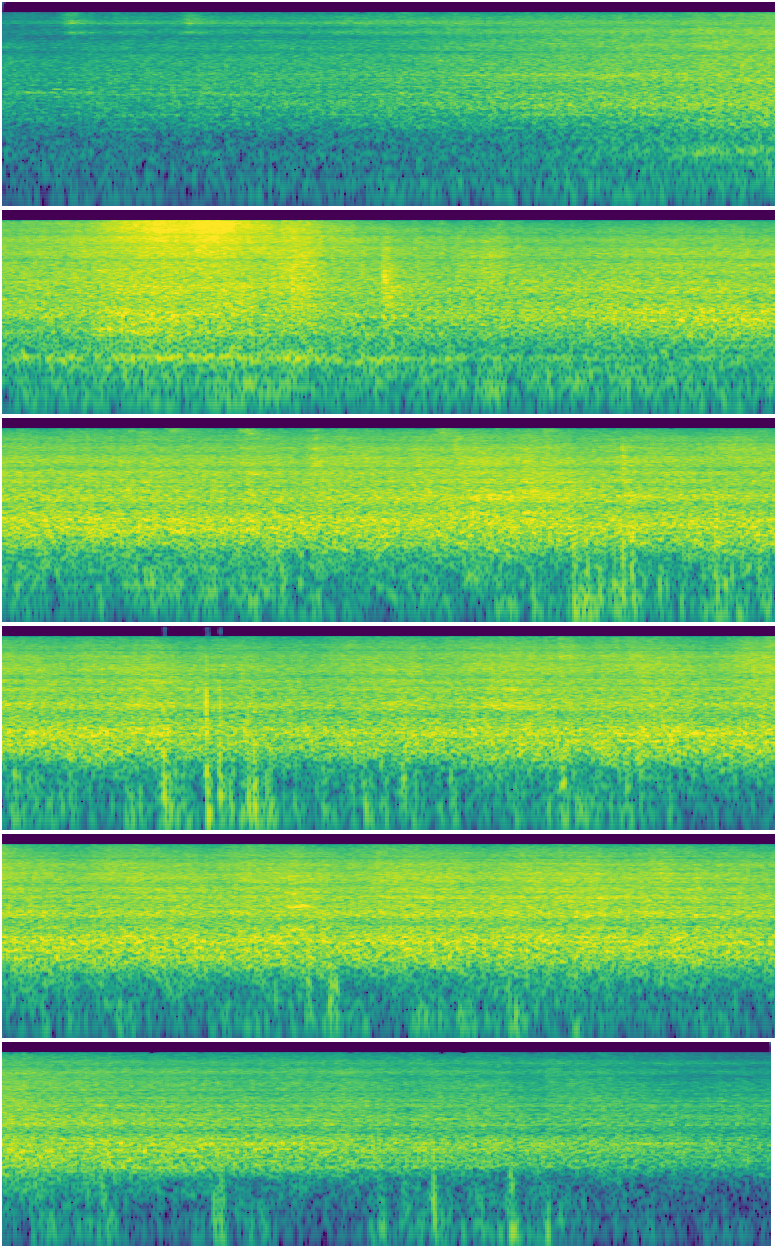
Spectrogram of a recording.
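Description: Freight train hauled by an electric locomotive passing close by. The noise builds over the first few seconds as the locomotive goes past, then holds as a long steady rumble of wagons with wheels clacking over rail joints, and eases off near the end.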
